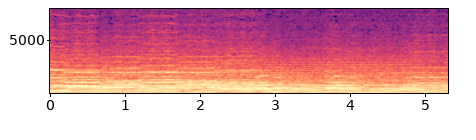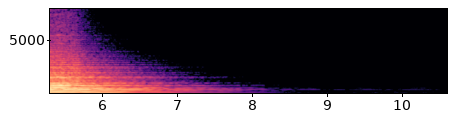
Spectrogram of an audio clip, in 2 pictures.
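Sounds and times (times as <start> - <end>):
MIDI ballet-pantomime music: 0.0 - 6.7.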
